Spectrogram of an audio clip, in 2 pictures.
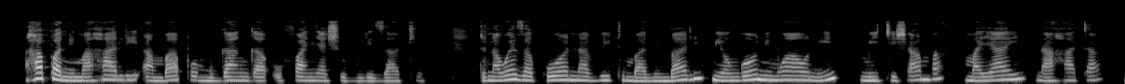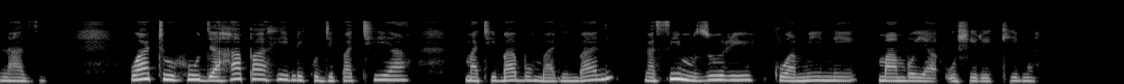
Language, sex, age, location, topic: Swahili, female, 25-35, Nakuru, health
